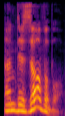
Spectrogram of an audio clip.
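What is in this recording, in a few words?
"undissolvable", British English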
